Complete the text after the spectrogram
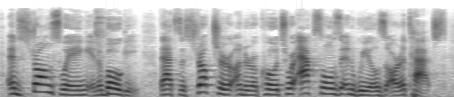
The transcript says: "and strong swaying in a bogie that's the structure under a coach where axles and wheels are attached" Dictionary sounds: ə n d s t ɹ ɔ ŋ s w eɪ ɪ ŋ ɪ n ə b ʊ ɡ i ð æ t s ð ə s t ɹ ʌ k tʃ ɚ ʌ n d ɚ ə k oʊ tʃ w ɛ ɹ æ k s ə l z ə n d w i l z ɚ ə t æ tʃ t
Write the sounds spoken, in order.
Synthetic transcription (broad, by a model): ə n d s t ɹ ɔ ŋ s w eɪ ɪ ŋ ɪ n ə b ʊ ɡ i ð æ t s ð ə s t ɹ ʌ k tʃ ɚ ʌ n d ɚ ə k oʊ tʃ w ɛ ɹ æ k s l z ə n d w i l z ɚ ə t æ tʃ t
